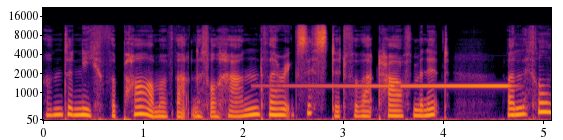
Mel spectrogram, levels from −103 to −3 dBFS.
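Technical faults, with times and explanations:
2.08–4.83 s, loudspeaker feedback squeal: a single tone near 1.3 kHz swells steadily over roughly three seconds until it sits at about the level of the speech. The microphone is re-hearing its own loudspeaker, and at 1.3 kHz the loop gain tops one. On a spectrogram this shows as one bright horizontal line that thickens and brightens, and the waveform envelope fills out into a growing sinusoidal band.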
